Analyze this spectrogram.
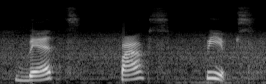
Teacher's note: if the consonant presenting the s is voiceless then the s also will be pronounced as a voiceless consonant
